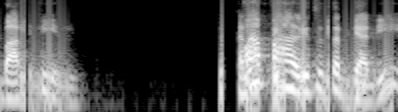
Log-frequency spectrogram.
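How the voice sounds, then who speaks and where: A man with a Javanese accent speaks at a moderate pace with lively intonation, and the sound is dry and close with no echo. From Solo, Central Java. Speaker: artist and lecturer. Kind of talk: lecture. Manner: conversational, many fillers.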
